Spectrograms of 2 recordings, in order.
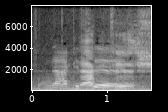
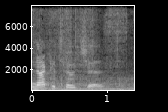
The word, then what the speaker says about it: Natchitoches: Hey from Natchitoches. Or is it Natchitoches? Natchitoches, Louisiana. It's definitely not pronounced the way it looks.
